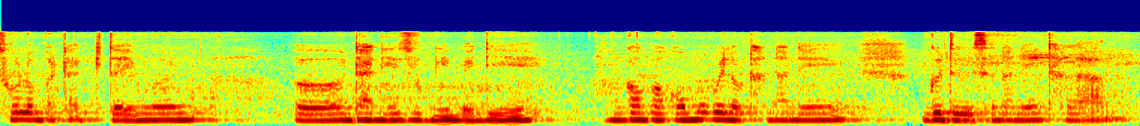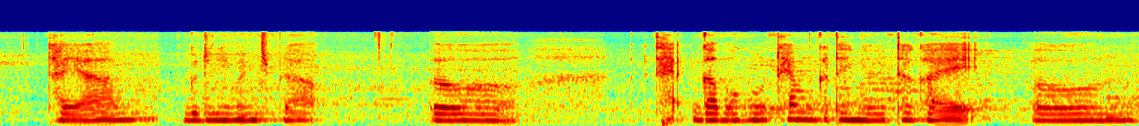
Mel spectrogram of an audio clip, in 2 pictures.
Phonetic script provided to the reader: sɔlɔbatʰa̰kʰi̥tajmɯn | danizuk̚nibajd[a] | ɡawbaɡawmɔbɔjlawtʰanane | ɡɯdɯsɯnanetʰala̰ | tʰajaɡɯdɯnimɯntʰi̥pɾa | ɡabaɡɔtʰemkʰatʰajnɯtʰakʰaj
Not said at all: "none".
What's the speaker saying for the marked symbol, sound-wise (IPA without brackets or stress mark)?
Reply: i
